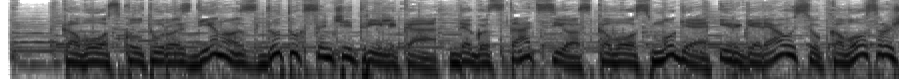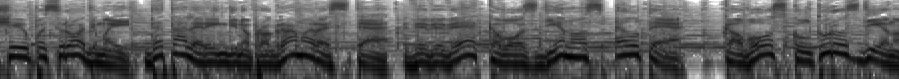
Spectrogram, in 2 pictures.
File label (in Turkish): Litvanca Erkek, Erkek Ses; litvanca seslendirme; erkek sesler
